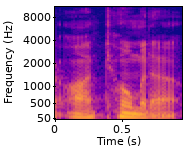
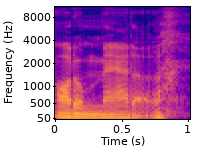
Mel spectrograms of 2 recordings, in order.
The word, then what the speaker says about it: Automata: Bold move putting near automa or automata if you want to mispronounce it in the top 100.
